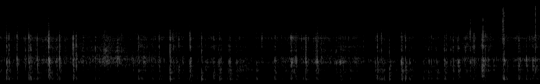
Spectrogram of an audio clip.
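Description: A green PET bottle with a red plastic cap, full of liquid, is tapped and scratched with fingernails on its body and cap. Quick, dry clicking taps mix with a continuous crinkly scratching, bright and thin with almost no low end and a tone centered around 1.1 kHz. Each tap dies away almost instantly.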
